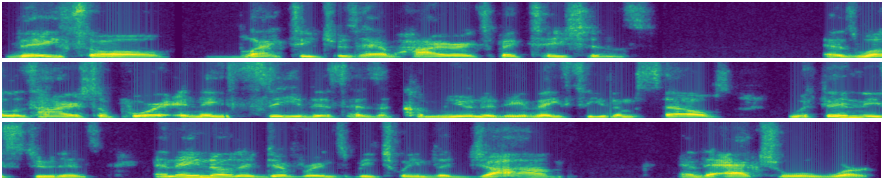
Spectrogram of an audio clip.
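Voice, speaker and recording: A man's voice: mid-range voice, lively intonation, moderate pace, darkish tone, husky, no room sound, poor audio. An American man giving earnest, articulate explanations as an interview guest, citing research and figures like an advocate.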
